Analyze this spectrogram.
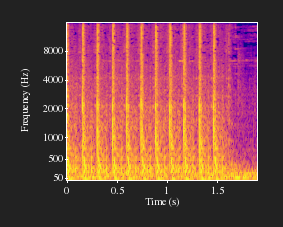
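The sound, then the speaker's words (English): A Tommy Gun, the 1920s submachine gun, fires a rapid burst of about ten loud, evenly spaced shots in a steady rattling rhythm that stops abruptly. “Oh. That Tommy Gun.”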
